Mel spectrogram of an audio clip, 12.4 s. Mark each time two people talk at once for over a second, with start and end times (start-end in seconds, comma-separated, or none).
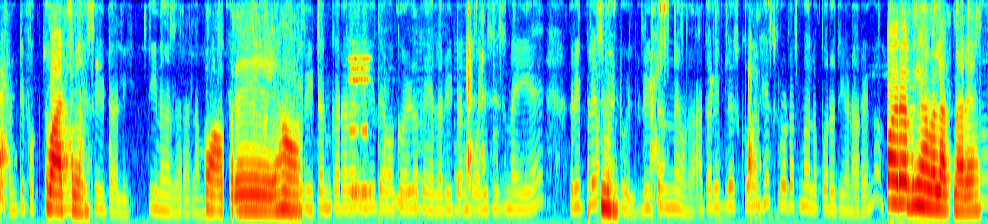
none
